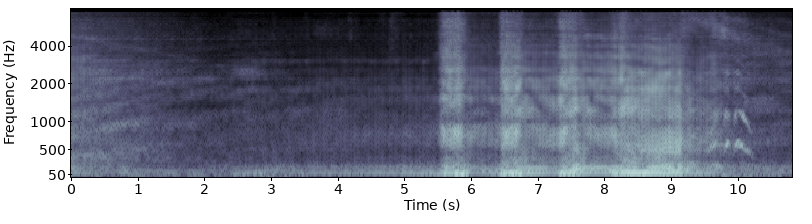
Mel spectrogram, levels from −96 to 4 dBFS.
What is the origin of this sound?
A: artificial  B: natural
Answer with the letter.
A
